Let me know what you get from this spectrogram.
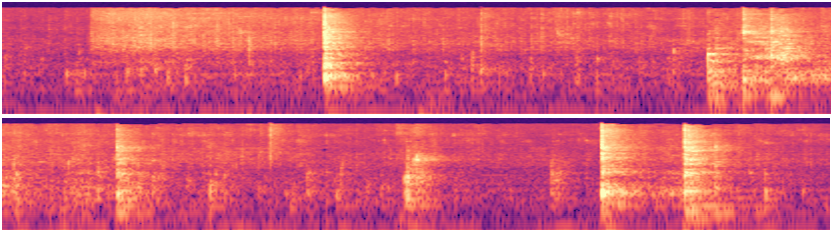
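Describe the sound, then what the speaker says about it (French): Meat frying in a pan on a home kitchen stove, with a steady sizzle punctuated by sharp clanks and scrapes of a utensil stirring against the pan, close and moderately loud, with no speech. "Donc je peux mettre un peu la viande maintenant."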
